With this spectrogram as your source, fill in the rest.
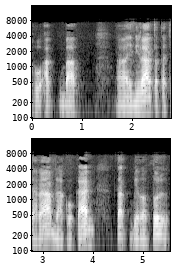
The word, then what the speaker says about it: akbar: itu ee ketentuan lainnya huruf ro dibaca secara jazam sukun Ro Jadi ujungnya dibaca bar artinya tidak boleh didomahan ya jangan Allahu akbar jangan sekalipun ditulisnya baru ya baru tapi ee dibacanya sukun dimatikan saja Allahu akbar inilah tata cara melakukan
